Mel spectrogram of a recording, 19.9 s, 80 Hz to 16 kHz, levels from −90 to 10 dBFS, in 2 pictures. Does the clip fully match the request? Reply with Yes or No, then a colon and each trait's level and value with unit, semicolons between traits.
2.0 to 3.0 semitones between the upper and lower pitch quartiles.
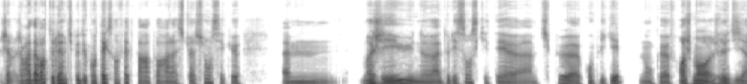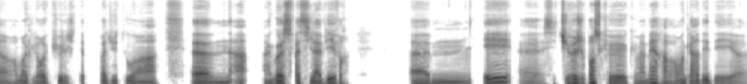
No: average, 3.8 semitones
